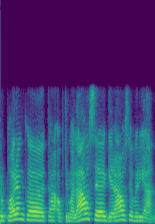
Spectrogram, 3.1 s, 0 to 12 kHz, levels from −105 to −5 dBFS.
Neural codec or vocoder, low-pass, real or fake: none; 7.2 kHz; real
